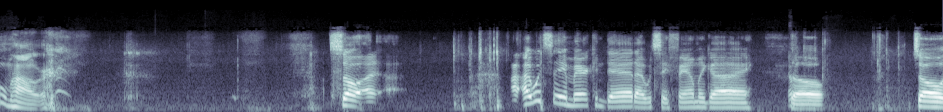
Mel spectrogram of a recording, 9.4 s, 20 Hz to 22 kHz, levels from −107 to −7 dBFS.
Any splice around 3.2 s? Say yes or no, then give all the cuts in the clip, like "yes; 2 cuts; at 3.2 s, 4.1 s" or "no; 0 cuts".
yes; 2 cuts; at 3.2 s, 7.9 s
